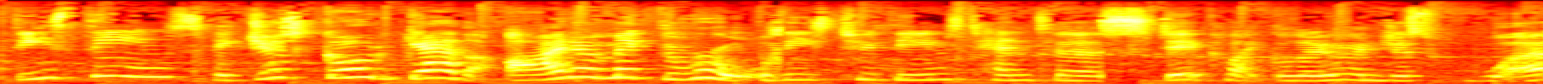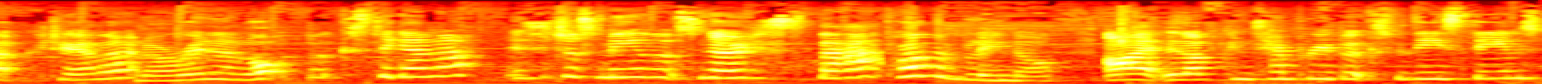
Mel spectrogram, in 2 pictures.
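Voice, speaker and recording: A young woman chatting casually to camera as a book vlogger, enthusiastic and talking in quick bursts. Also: high voice. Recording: voice a bit distant from the mic.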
